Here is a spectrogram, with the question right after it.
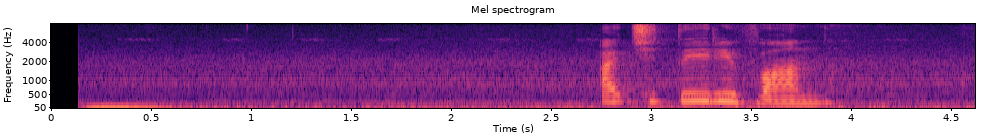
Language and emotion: Russian, neutral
